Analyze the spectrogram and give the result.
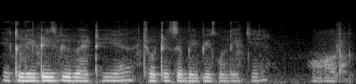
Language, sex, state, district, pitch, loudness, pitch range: Hindi, female, Chhattisgarh, Raipur, 170 Hz, -17 LUFS, 160-175 Hz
